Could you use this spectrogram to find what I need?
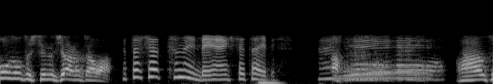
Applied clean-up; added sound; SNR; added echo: neural mask model RNNoise.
